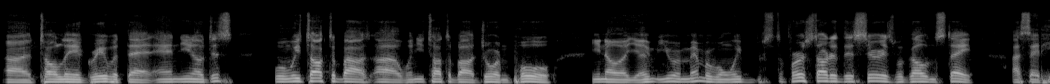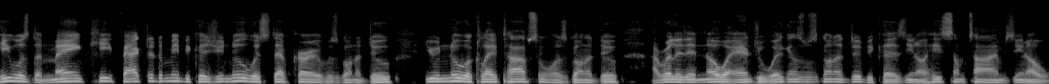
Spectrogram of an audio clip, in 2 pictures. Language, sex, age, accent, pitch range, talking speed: English, male, 20-39, American, 105-130 Hz, 230 wpm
